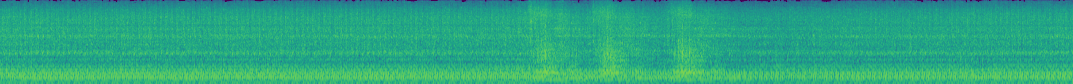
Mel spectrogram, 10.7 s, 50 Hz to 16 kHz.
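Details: Suzuki Bandit 1200 inline-four at its first start after a rebuild, idling fast on choke: a steady but uneven beat with a brief stumble midway. The owner suspects the carbs are out of whack and unsynced.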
